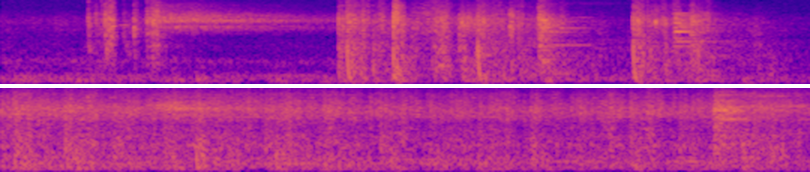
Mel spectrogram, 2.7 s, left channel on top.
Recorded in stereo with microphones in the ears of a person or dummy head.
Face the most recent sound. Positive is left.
turn(degrees=50)  # may be behind; listen again after turning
